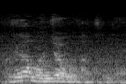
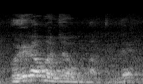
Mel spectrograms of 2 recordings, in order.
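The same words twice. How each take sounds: First: Said in the usual way. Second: A chuckle, then 우리가 rising in disbelief; bemused laugh. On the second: Shown as a demonstration. Preacher mocking their bafflement at being skipped, amused rising tone. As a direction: laugh it off as a puzzled question.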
